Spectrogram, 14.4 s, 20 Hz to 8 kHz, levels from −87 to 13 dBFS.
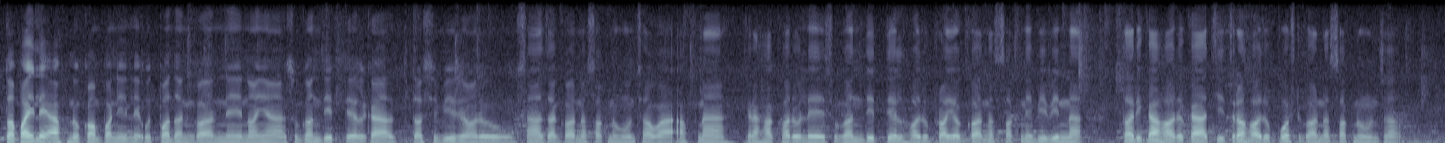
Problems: constant background noise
